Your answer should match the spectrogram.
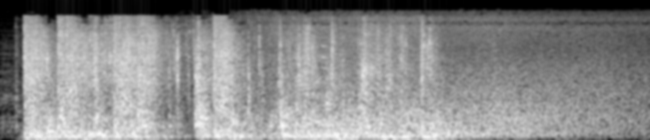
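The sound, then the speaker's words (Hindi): Ocean waves crash loudly against an old ship, a broad roaring wash that surges twice in quick succession and then slowly recedes into a fading hiss of foam. “पता नहीं कितना पुराना शिप था पता नहीं कितने वक्त से समंदर की लहरों की मार खा रहा था ताश के पत्तों के ढेर की तरह चरमरा के बिखर गया”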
